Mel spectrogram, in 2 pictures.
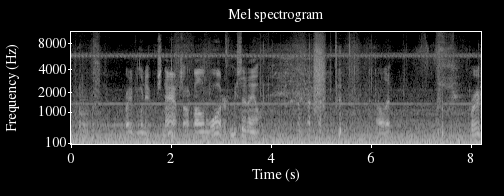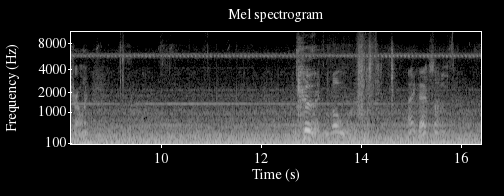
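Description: An older man talks casually, close by.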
